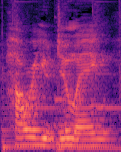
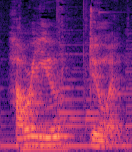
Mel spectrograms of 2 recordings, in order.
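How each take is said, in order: First: Every word is said fully, in a consoling way. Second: The words are reduced and the final G is dropped. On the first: The asker truly wants to know how a sad person is. "it's more in a consoling manner" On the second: It is just a casual hello. "the G in doing will get dropped"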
